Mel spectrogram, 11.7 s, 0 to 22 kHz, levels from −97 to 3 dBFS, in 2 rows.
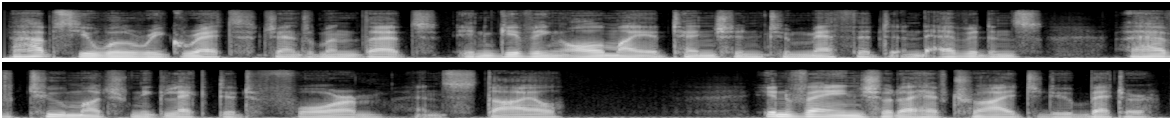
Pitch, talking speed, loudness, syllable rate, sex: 100 Hz, 165 wpm, -19 LUFS, 4.6 syllables/s, male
